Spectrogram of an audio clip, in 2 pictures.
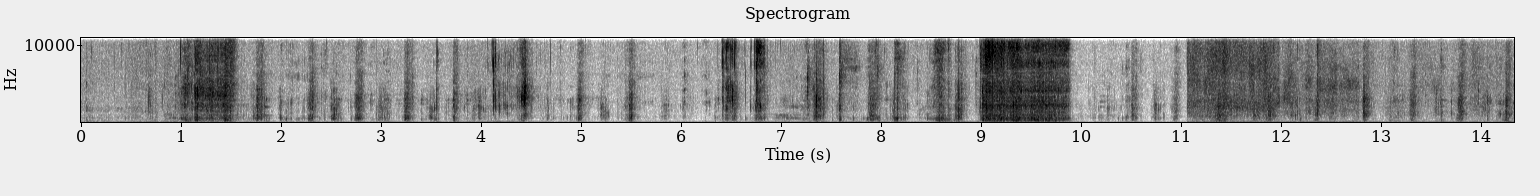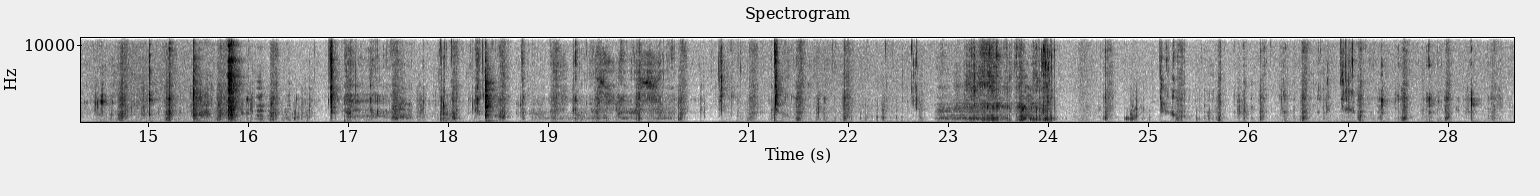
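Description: Close-miked eating of spicy kimchi and noodles: a rapid run of crisp crunches and chewing mouth sounds, with a few longer, louder noisy stretches, the loudest about nine seconds in. A steady low hum runs underneath.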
